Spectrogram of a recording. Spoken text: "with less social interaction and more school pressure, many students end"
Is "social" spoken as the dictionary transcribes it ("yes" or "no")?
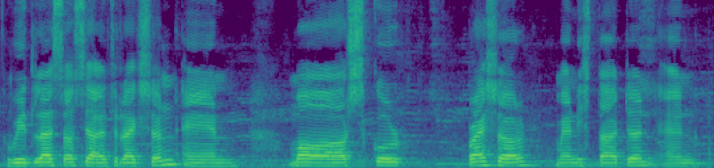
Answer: no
